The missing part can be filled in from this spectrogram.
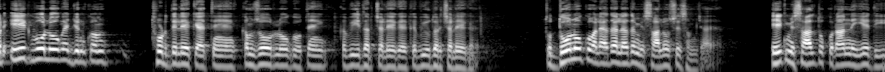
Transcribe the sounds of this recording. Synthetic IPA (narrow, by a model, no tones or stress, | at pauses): ɔːɾeːkʋoːloːɡɦɛ̃ːd͡ʒɪnkoɦɐm | t̪ʰʊɽd̪ɪlekɛɦt̪eɦɛ̃ːkɐmzoːɾloːɡɦoːt̪eɦɛ̃kəbʱiɪd̪əɾt͡ʃɐleɡəeːkɐbʱiʊd̪əɾt͡ʃəleːɡɐ̰ḛː | t̪oːd̪oːnõːkoəlɛːd̪aːlɛːd̪aːmɪsaːlõsesɐmd͡ʒʱa̰ːja̰ː | eːkmɪsaːlt̪oːkʊɾaːnːẽjeːd̪iː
